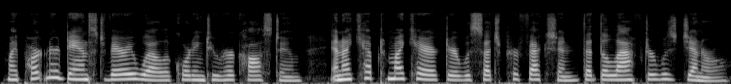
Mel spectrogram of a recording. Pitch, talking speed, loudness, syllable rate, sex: 215 Hz, 180 wpm, -18 LUFS, 5.2 syllables/s, female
